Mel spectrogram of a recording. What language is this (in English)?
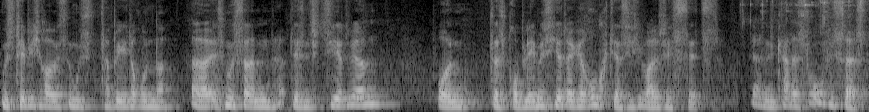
German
